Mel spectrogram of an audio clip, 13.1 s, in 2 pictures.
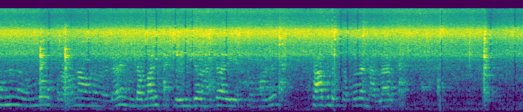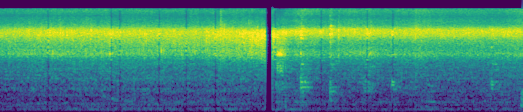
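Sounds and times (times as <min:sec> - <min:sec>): onions sizzling in hot oil: 0:00.0 - 0:13.0
spoon tapping pan: 0:00.4 - 0:01.2, 0:01.8 - 0:06.3, 0:10.0 - 0:12.0.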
